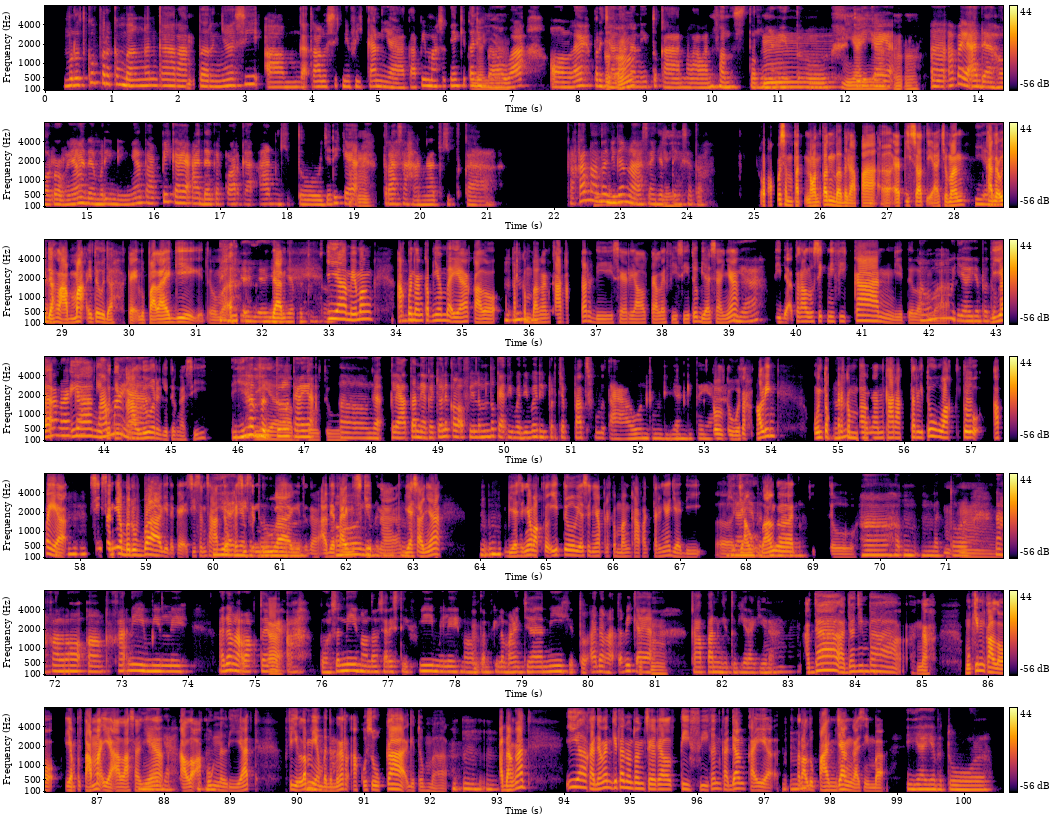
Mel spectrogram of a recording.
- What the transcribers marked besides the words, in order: laughing while speaking: "melawan monsternya"; drawn out: "Mmm"; other background noise; laughing while speaking: "Iya"; chuckle; laughing while speaking: "Iya"; tapping; in English: "season-nya"; in English: "season"; in English: "season"; in English: "time skip"; in English: "series"
- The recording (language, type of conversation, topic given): Indonesian, unstructured, Apa yang lebih Anda nikmati: menonton serial televisi atau film?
